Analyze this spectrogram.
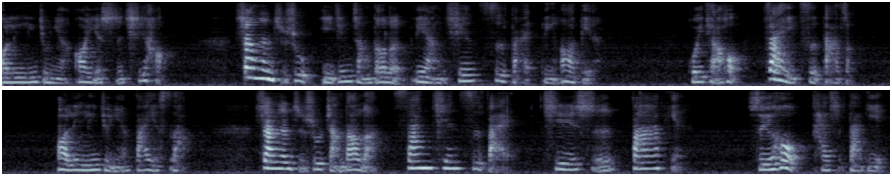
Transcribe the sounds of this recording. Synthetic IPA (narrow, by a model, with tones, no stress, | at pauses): li˧˥ŋli˧˥ŋt͡ɕjo˨˩ʊnjɛ˧˥nʔə̰˞˥˧ɥɛ˥˩ʂɻ̩˧˥t͡ɕʰi˥xɑ̰˥˩ʊ | ʂɑ˥˧ŋɻə˥˩nʈ͡ʂɻ̩˨˩ʂu˥˩i˨˩t͡ɕi˥ŋʈ͡ʂɑ˨˩ŋt̪ɑ˥˩ʊlə̰˨˩ljɑ˨˩ŋt͡ɕʰjɛ˥nsɹ̩˥˩pa˨˩ɪli˧˥ŋʔɐ˥˩t̪jɛ̰˨˩˦n | xwe˧˥ɪt̪ʰjɑ̰˧˥ʊxo˥˧ʊt͡sa˥˩ɪi˧˥t͡sʰɹ̩˥˩t̪a˧˥t͡sɑ˨˩˦ | ɐ˞˥˩li˧˥ŋli˧˥ŋt͡ɕjo˨˩ʊnjɛ̰˧˥npa˥jɥɛ˥˧sɹ̩˥˧xɑ˥˩ʊ | ʂɑ˥˧ŋɻə˥˩nʈ͡ʂɻ̩˨˩ʂu˥˩ʈ͡ʂɑ̰˨˩ŋt̪ɑ˥˩ʊlə̰˩sa˥nt͡ɕʰjɛ˥nsɹ̩˥˩pa̰˨˩ɪ | t͡ɕʰi˥ʂɻ̩˧˥pa˥t̪jɛ̰˨˩˦n | swe˧˥ɪxo˥˩ʊkʰa˥ɪʂɻ̩˨˩t̪a˥˩t̪jɛ˥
